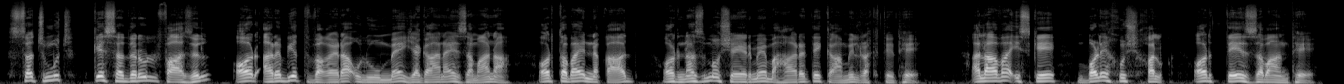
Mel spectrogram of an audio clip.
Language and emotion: Urdu, neutral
